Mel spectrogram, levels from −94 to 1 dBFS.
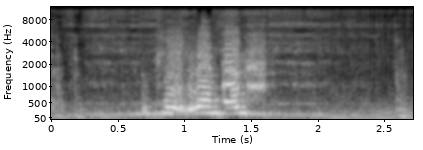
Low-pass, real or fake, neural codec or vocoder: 10.8 kHz; fake; codec, 44.1 kHz, 7.8 kbps, DAC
